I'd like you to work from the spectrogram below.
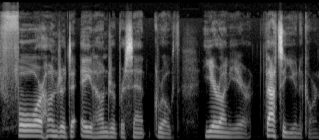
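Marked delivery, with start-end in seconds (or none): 0.0-5.0 slow, deliberate emphasis, each word laid out carefully. Repeating the growth figure just given: said slowly. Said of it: "I'll say that slowly".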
